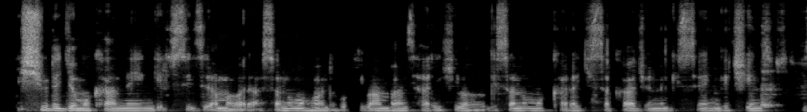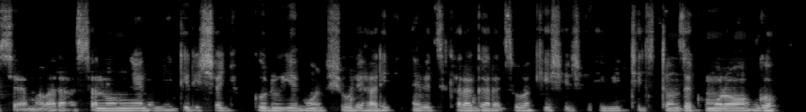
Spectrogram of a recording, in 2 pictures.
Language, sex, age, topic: Rundi, male, 25-35, education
